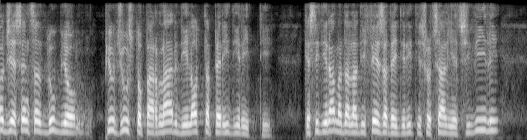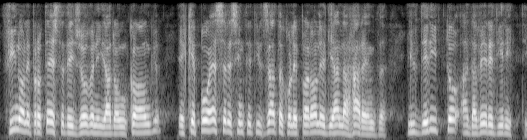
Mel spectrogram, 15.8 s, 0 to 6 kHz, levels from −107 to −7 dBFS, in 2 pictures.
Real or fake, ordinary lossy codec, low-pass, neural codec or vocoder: fake; none; 5.4 kHz; codec, 16 kHz, 4.8 kbps, FACodec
